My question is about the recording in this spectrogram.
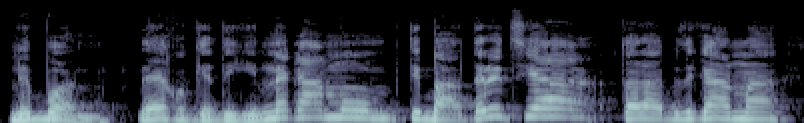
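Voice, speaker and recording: A man's voice: high voice, animated, a little mellow. A talkative young man telling his own story in a casual monologue, mocking himself and acting out what he said back then. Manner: acts out his own past lines in quotes, self-mocking. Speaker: YouTuber, channel host. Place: indoor room with his wife nearby.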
